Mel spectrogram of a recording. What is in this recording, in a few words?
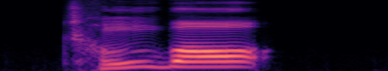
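"承包", Chinese; HSK6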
